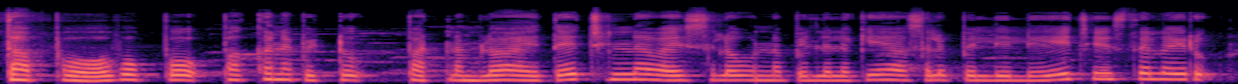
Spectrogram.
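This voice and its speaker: A woman voicing a calm older village farmer and father who speaks quietly and reasons with his wife. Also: fairly high pitch, normal speed, lightly acted.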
